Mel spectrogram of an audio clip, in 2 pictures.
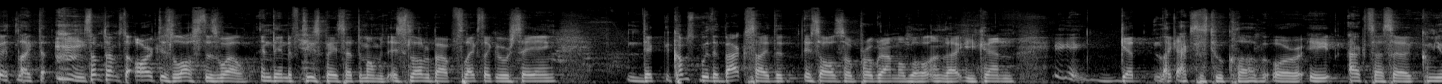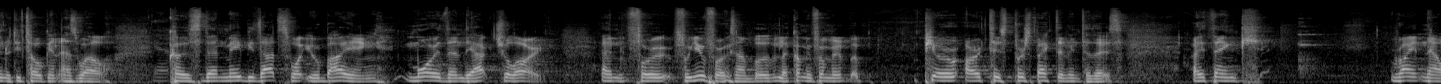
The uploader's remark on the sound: Live at Stockholm Fotografiska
